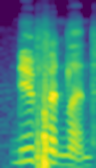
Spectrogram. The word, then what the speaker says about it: Newfoundland: Listen, you said it wrong. Newfoundland, not Newfoundland. Oh, God. Oh, I'm always doing that. You said it's it like a land. Yeah, it's a land full of new fun.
